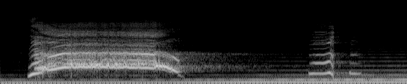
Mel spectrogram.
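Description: A woman's anguished scream: one long, loud, held cry of about a second and a half, then a short broken cry about three seconds in, over a steady low music drone.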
